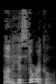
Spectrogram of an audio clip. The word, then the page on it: unhistorical: British English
